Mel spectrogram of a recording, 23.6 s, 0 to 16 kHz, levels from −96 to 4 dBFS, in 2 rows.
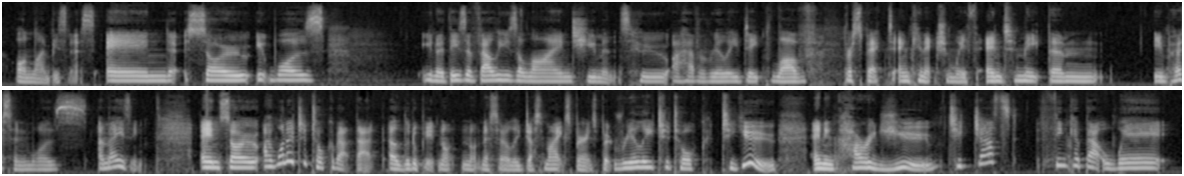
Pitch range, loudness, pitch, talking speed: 150-190 Hz, -26 LUFS, 170 Hz, 160 wpm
